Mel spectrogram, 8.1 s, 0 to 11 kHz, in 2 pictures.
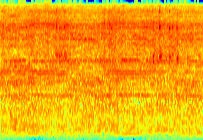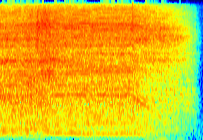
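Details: Hoover Junior (UK) / Lark (US) model 115 upright vacuum running on a newly fitted belt: steady high motor whine with even brush-roll hum, no knocking or belt slap, then smooth spin-down; healthy.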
